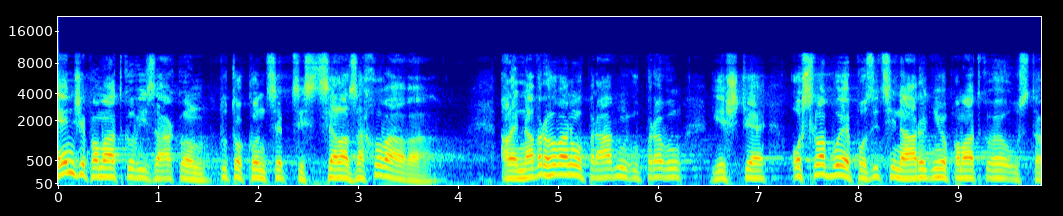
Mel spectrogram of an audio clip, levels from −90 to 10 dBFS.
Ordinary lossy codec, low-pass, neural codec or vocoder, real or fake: Opus, 32 kbps; 9.9 kHz; none; real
